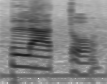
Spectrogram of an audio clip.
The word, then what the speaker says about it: plato: is plato platto and listen to the sound of that t it's different from english tea and english tea blows more air out that's an english tea but in spanish it's almost like a d it's like a hard d uh plato plato the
